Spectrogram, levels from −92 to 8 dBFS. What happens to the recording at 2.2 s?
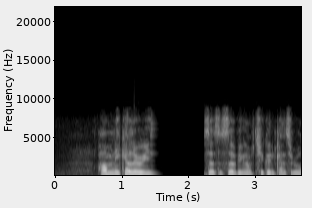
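At 2.2 s the audio is inside a call audio freeze running from 1.45 to 2.27 s, likely caused by packets stalling so the jitter buffer ran dry. The receiver stretches the last sound into a brief fading buzz or hiss, then about 0.68 s of silence, before the audio resumes where it stopped, about 0.78 s late, with nothing lost. On a waveform this shows as a decaying tail and then a flat line. A spectrogram shows a short horizontal smear followed by a blank stretch.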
